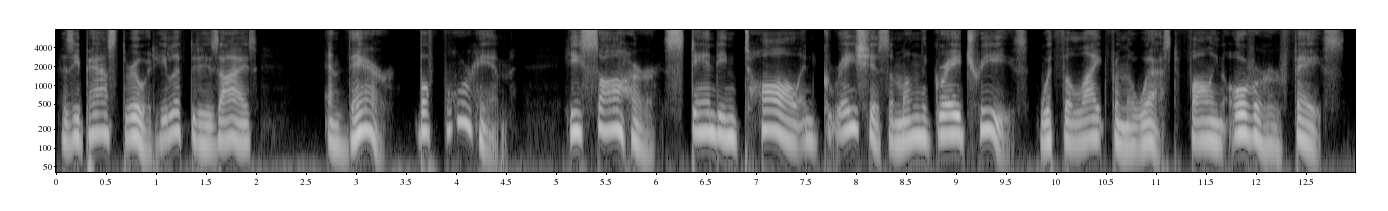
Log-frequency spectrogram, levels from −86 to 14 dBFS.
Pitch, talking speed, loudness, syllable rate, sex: 145 Hz, 155 wpm, -21 LUFS, 3.9 syllables/s, male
